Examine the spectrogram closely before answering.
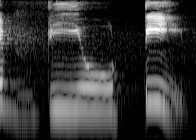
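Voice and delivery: Beauty said slowly and drawn out; slow model read. Shown as a demonstration. Teacher slowly modelling beauty for the class. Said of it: "teacher modelling the word".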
